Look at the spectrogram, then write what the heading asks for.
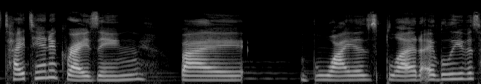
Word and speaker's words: Weyes Blood: And it's Titanic Rising by Wa's Blood, I believe is how you pronounce it. Wise Blood.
